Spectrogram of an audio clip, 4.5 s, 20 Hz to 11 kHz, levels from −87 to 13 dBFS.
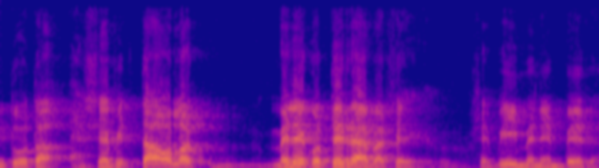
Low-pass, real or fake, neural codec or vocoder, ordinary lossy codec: none; real; none; none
